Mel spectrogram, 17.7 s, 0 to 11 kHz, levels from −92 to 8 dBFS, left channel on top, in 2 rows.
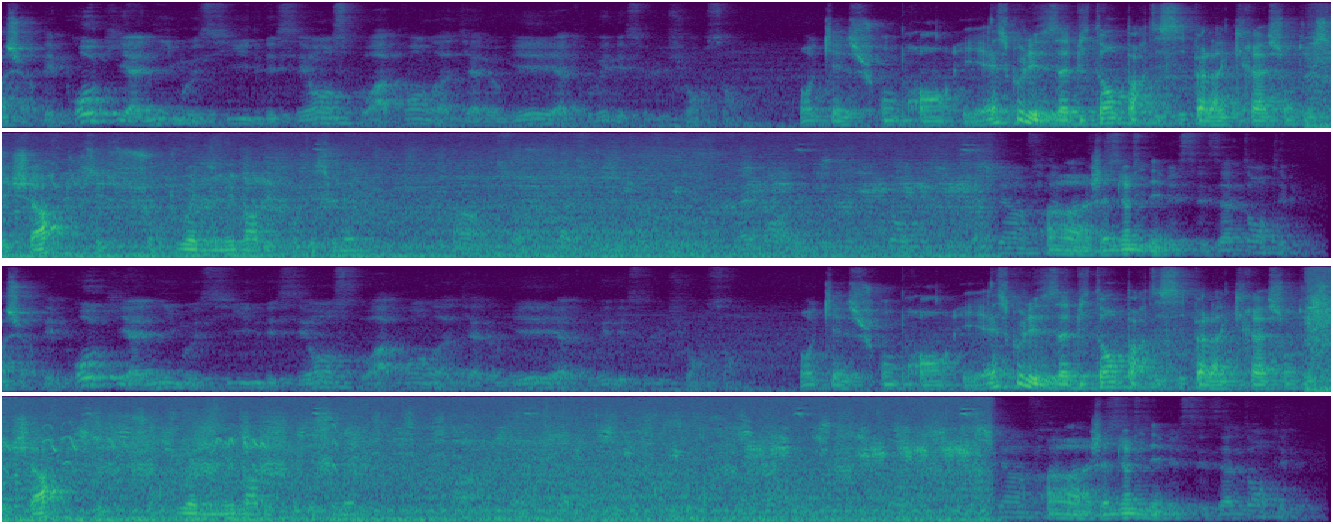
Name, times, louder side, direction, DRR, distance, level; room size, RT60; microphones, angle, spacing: voice 1, 0.0-4.9 11.8-17.4, left 1 dB, 30° left, -4 dB, 2.0 m, -41 dB
Fixed-wing aircraft airplane, 1.4-13.6, right 2 dB, 20° right, 1.0 m, -43 dB
voice 2, 5.3-11.3 15.8-16.6, equal, ahead, 5 dB, 0.8 m, -29 dB
sound 1, 8.7-15.5, right 8 dB, 65° right, 0.4 m, -31 dB
12.5 x 11.5 x 2.3 m, 0.72 s
head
